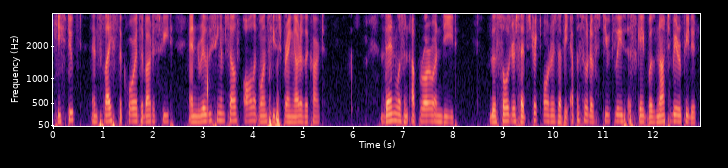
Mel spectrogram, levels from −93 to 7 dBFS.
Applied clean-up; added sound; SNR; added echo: none; none; none; none.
